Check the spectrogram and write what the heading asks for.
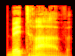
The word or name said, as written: betterave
